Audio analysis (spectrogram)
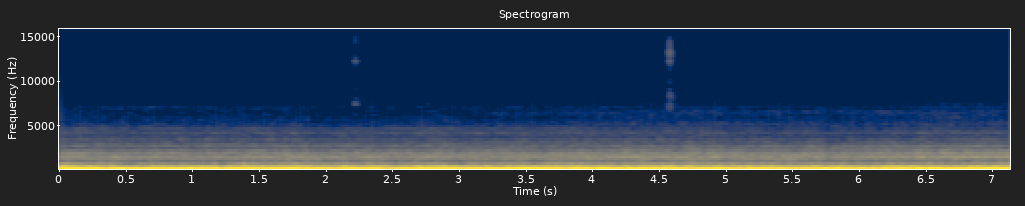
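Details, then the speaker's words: New 2019 Yamaha Grizzly 700 EPS ATV, still breaking in, cruising cold wooded trail in November: steady low drone with even belt whine riding on it, like a supercharger; normal CVT belt whine. "Listen to that belt whine. Sounds funny. Still getting used to that part, but at least not a Kawasaki. I like Cowie bikes, but man, the belts are some whiny on those. It's like a supercharger coming down the trail."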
